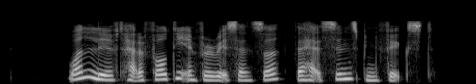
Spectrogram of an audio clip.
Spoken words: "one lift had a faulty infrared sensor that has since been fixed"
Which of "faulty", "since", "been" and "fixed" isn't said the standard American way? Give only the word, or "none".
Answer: none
